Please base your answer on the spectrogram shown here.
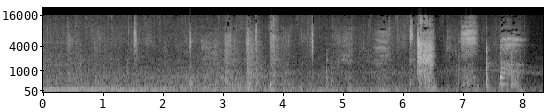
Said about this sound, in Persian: عافیت باشه. ممنون.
